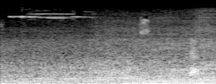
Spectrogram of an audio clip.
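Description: Steady low rumble of motor traffic with a faint engine hum, with a faint voice near the end.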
